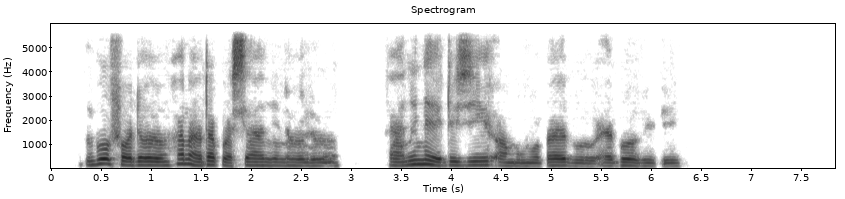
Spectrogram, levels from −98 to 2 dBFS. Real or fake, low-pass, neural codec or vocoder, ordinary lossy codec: fake; 5.4 kHz; codec, 16 kHz, 2 kbps, FreqCodec, larger model; none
